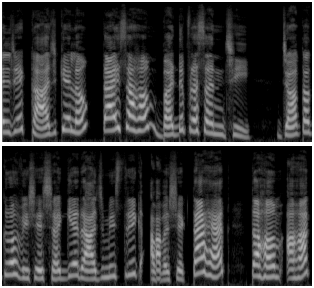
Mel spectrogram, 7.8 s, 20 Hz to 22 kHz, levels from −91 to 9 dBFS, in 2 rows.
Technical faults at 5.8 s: frames out of order

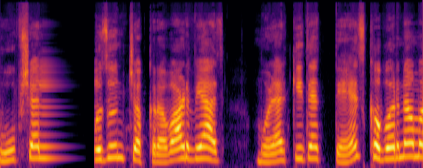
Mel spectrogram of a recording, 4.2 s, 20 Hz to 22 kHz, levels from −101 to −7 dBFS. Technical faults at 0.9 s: long network dropout

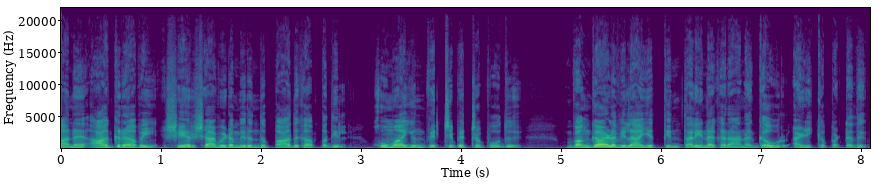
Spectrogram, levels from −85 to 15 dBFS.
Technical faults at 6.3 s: none

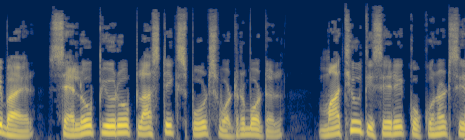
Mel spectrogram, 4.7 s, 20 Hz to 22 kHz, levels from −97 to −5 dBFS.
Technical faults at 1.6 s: none

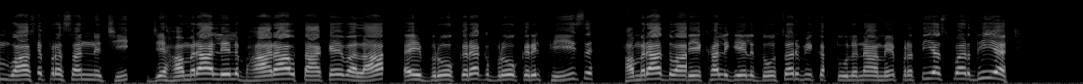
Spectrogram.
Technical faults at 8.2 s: compressed frames skipped

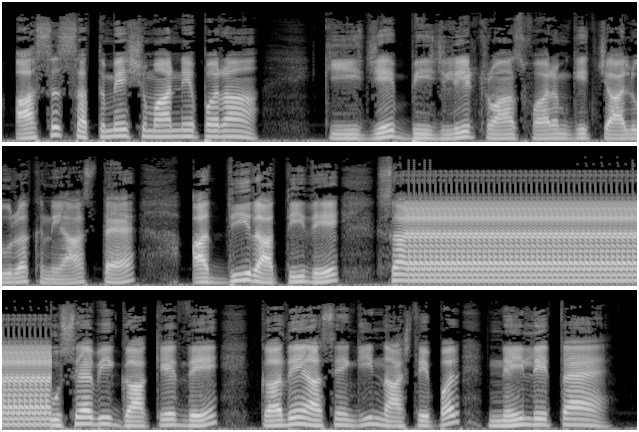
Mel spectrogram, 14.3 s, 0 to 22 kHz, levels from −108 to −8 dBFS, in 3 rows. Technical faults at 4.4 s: none

